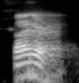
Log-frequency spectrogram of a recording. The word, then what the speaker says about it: Bangor: Is there anything much at in Bangor? Who? Bangor. No, it's Wales. Bangor. Bangor. Banger. Bangor. OR, but it's pronounced ER.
